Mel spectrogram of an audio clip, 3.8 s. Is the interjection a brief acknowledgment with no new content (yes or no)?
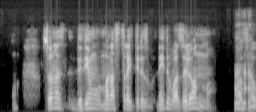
no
